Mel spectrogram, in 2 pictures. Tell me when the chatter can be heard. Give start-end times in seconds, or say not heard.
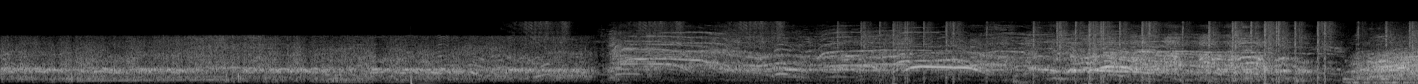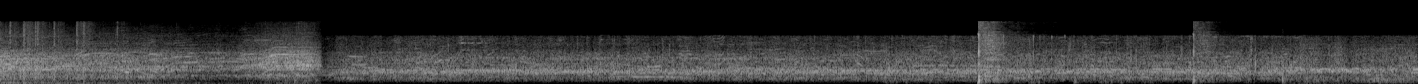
0.0-28.3.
